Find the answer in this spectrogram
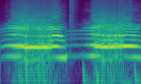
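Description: Chewbacca's Wookiee roar played from a soundboard in a prank call: two long, pitched calls of about a second each, back to back.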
